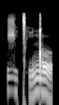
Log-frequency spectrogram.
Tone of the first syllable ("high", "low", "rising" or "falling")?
falling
